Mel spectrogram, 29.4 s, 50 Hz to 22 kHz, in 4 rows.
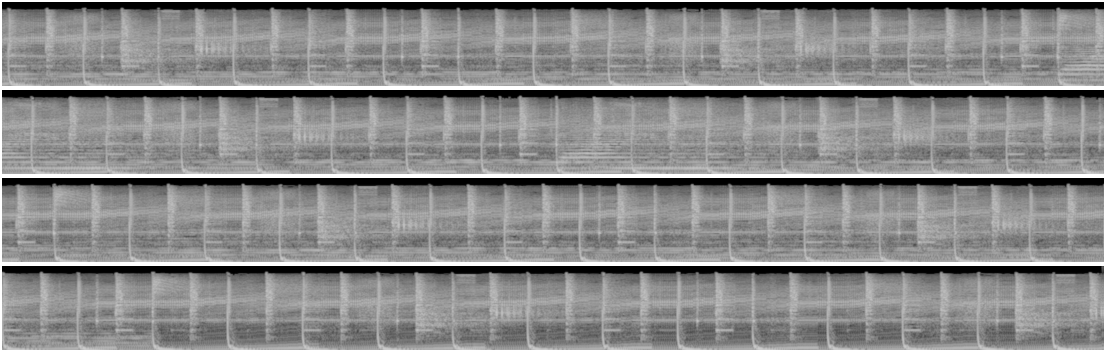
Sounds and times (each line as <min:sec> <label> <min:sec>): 0:00.0 voice 0:23.0
0:00.0 synth pad 0:23.5
0:00.0 beat 0:29.3
0:00.0 synth bass 0:29.3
